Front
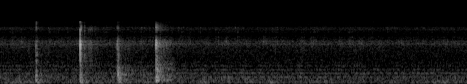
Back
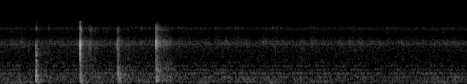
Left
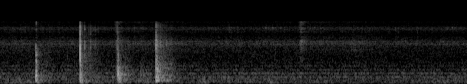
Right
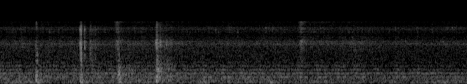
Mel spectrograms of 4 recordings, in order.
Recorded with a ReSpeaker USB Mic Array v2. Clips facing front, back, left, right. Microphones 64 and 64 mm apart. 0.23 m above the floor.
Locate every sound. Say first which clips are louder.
0.3 s footsteps: back 1 dB, left 11 dB; 120° left, 0.9 m; by 1.8 s 70° left, 1.9 m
